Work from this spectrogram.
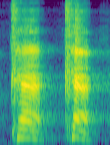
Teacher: Posisinya di lidah paling belakang, bukan di tenggorokan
